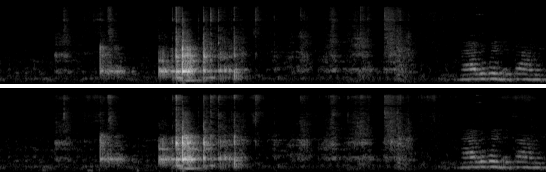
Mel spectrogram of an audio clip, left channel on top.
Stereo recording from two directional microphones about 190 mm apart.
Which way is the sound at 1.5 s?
25° left (ahead or behind).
